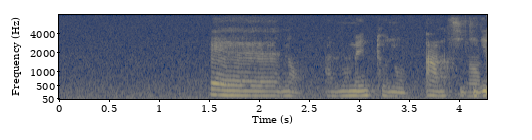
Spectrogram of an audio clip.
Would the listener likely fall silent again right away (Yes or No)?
Yes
